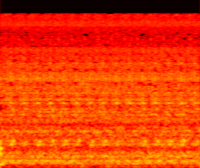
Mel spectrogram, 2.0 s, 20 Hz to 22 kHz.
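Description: Suzuki APV's four-cylinder petrol engine idling steadily, running smoothly now that its stumble (mbrebet), traced to a weak ignition coil on cylinder 4, has been cured.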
